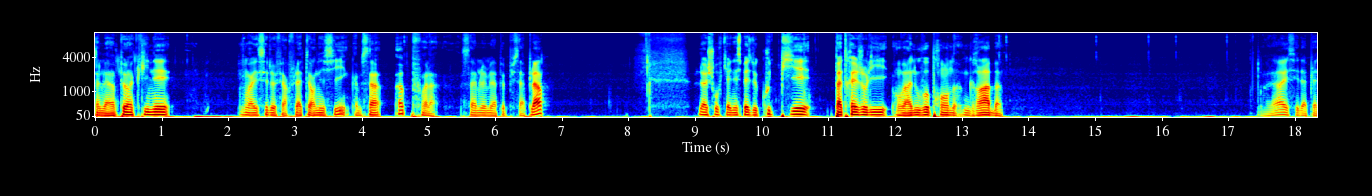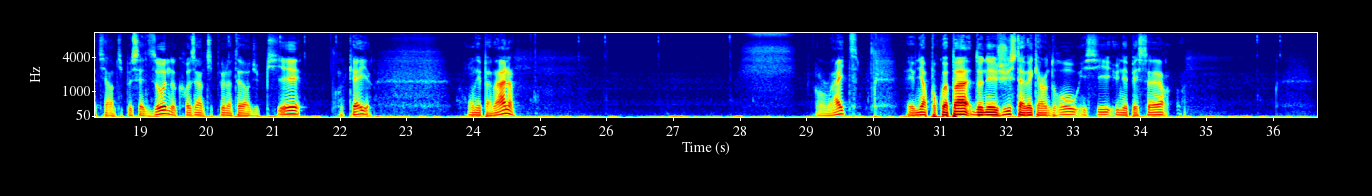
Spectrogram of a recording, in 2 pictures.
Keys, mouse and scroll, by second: 1.5-3.0 scroll up 1, 3.0-5.1 drag, 5.1-8.1 middle drag, 13.8-17.5 drag, 17.5-19.1 middle drag, 19.1 scroll up 1, 19.3-20.4 middle drag, 20.4-22.3 drag, 22.3-25.0 middle drag, 25.0 scroll up 1, 25.7-28.4 drag, 28.4-32.4 middle drag, 32.4 click, 34.2-36.6 drag.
